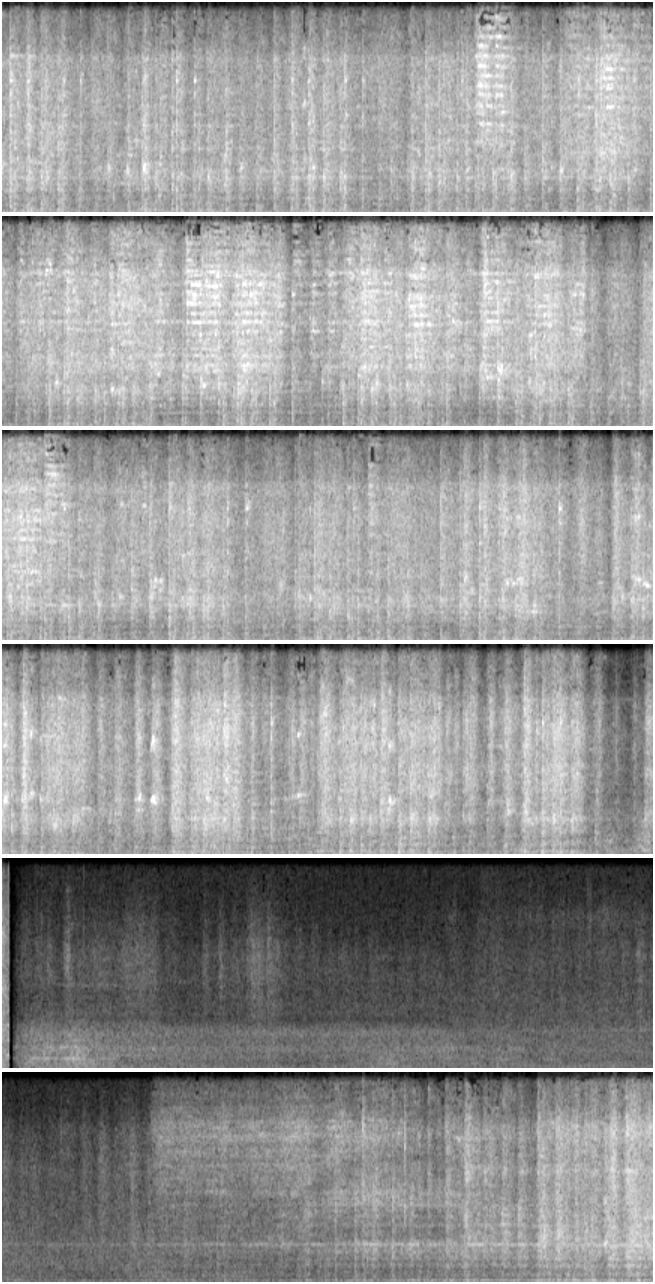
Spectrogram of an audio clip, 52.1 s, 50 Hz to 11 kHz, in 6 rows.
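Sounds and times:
train wheels clattering over rail joints: 0.0 - 34.8, 47.2 - 52.0.

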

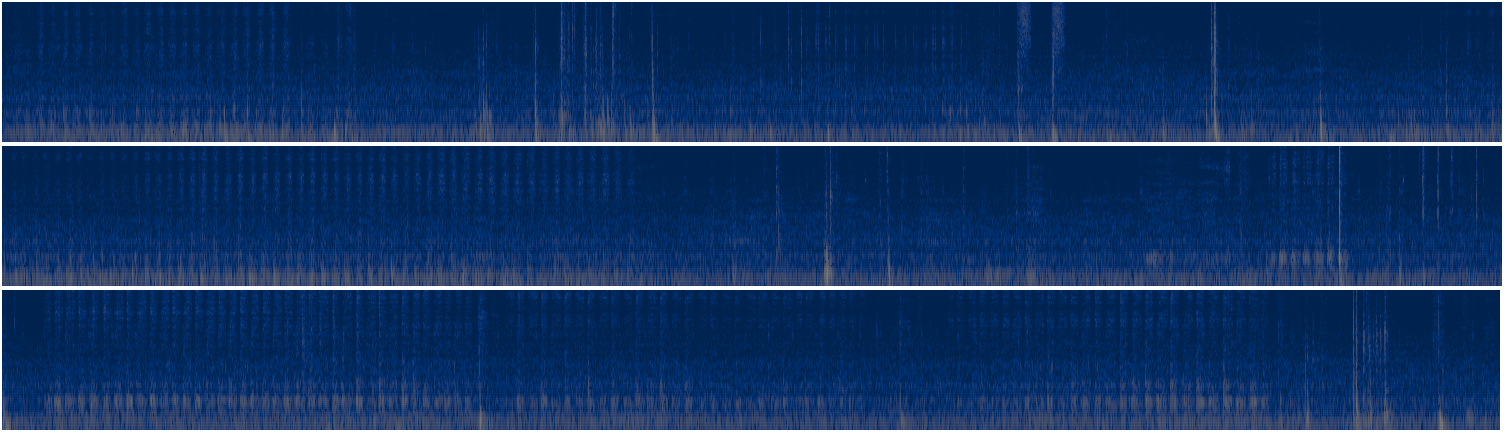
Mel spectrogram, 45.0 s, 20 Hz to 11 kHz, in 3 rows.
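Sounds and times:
pen scribbling on paper: 30.4 - 38.6, 39.5 - 42.7.

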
